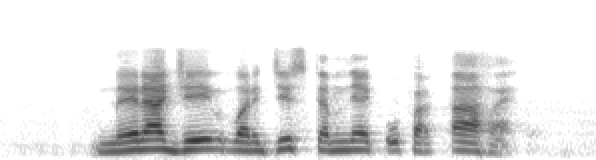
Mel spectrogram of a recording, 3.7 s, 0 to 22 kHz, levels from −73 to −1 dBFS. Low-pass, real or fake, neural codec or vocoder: 7.2 kHz; fake; codec, 16 kHz, 0.5 kbps, FunCodec, trained on Chinese and English, 25 frames a second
